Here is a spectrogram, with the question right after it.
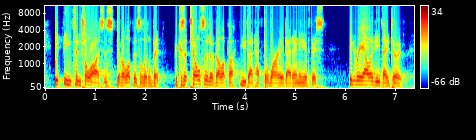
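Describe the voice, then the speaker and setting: Against a quiet background, a man with an Australian accent talks at a fairly quick pace. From Australia, Melbourne. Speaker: tech conference speaker; conference speaker. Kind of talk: technical talk. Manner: casual, conversational. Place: meeting room.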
